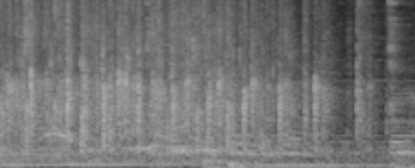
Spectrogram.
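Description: Audience applause at the launch of a digital archival collection in a university library setting, steady clapping lasting several seconds with a low hum and some voices underneath.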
